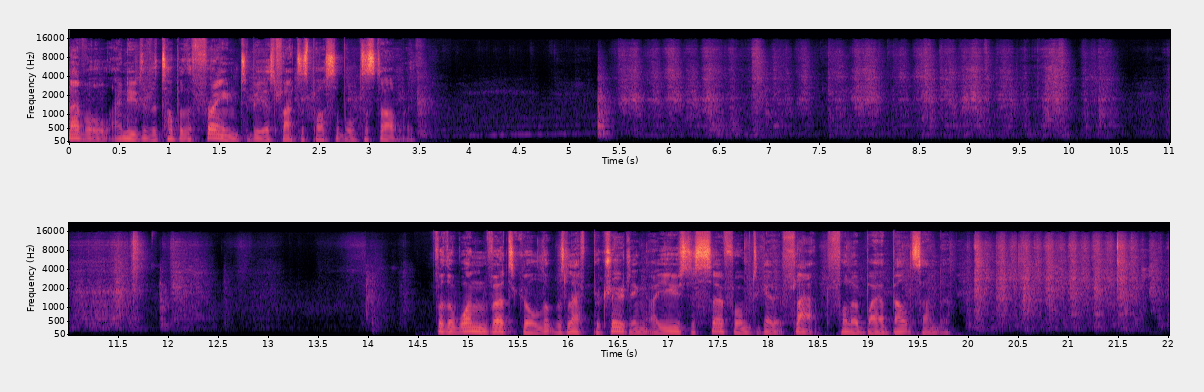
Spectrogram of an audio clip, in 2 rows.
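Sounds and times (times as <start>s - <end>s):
hand plane shaving wood: 0.5s - 3.6s, 5.3s - 12.5s, 16.5s - 22.0s.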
